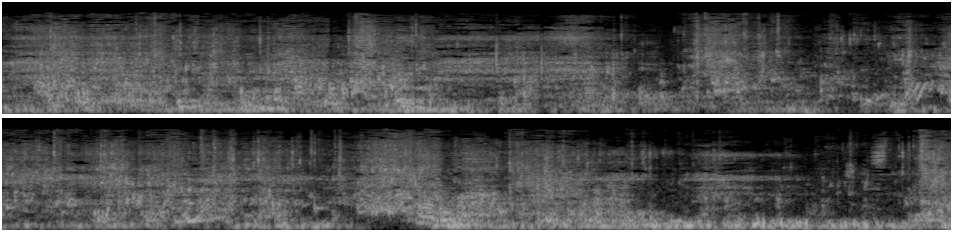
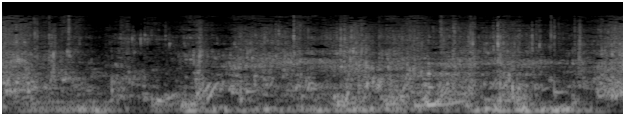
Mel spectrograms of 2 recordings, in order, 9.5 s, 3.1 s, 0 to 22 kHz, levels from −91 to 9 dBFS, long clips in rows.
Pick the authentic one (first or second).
second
